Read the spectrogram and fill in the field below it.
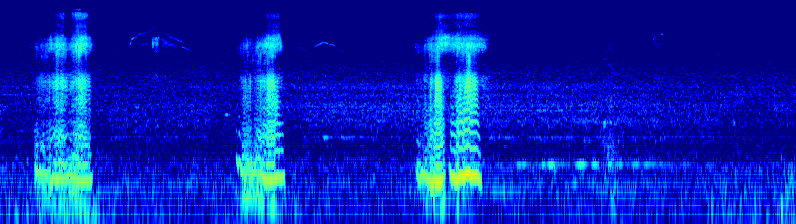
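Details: Domestic cat snoring while asleep, with three loud, rasping breath bursts spaced about three seconds apart and quiet pauses between them.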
